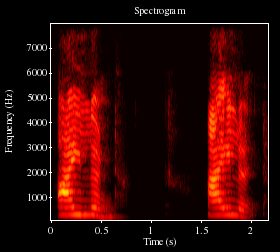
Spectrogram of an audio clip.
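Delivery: "आइलैंड" as eye-lund, no s; "आइलैंड" carefully, gliding straight from eye into l; silent S. Shown as a demonstration. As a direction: leave the s out of "आइलैंड". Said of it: "एस है हमारा वो silent हो गया".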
